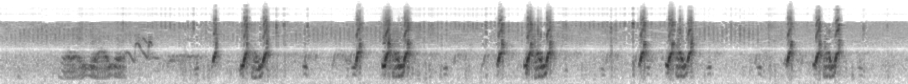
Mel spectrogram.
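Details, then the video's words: Bater, the common quail, calling in short bursts of two or three sharp notes that recur roughly once a second after a brief harsh rasp at the start, over steady hiss. "Bater Ki Latest Awaz, Batair ki Awaz, Bater , Bater fight, Bater voice , Common quail"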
